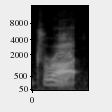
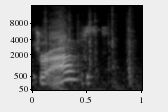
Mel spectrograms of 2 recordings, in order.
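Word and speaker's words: draught: I've been pronouncing it drao in my head yeah I think it's draft let's see draft what yep it's draft what ever living fck it's like the spelling of Colonel yeah I hate that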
